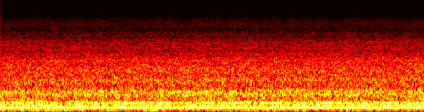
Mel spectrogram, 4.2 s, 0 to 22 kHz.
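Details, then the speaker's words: 1971 Kel-Aire model 7000 3-speed 20-inch box fan on high: steady even rush of air with a low hum underneath and no ticking or rubbing; pleasant sound, running smoothly and already blowing things around the room. "And also the sound it produces is quite pleasant to the ears. It's actually blowing stuff around the room already."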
